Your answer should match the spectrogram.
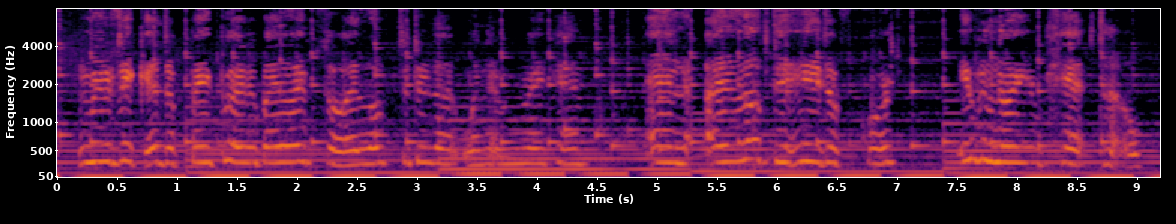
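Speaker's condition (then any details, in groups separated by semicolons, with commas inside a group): Spastic quadriplegic cerebral palsy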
